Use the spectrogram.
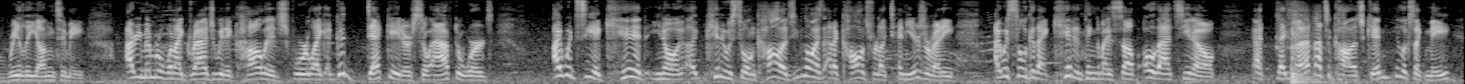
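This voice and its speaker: A man's voice: sits high, lively intonation, quick pace, sharp tone, slight background noise. A man in his late thirties hosting a livestream outdoors, chatting casually and rambling as he reads viewer comments with self-mocking humor. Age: 30s. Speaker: livestream host. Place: outdoors at a resort.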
